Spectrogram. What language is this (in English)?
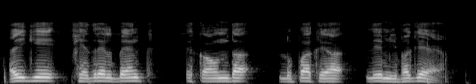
Manipuri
